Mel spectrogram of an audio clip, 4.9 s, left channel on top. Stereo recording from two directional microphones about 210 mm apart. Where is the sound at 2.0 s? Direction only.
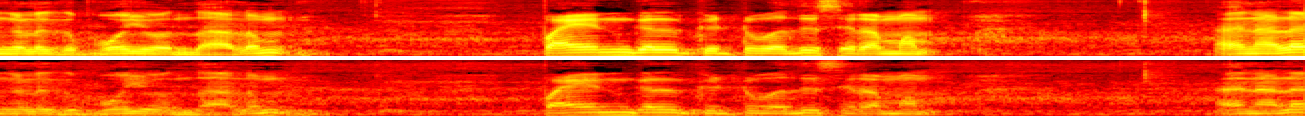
45° left (ahead or behind).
